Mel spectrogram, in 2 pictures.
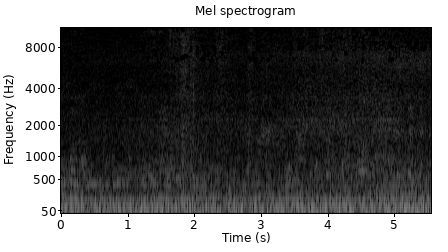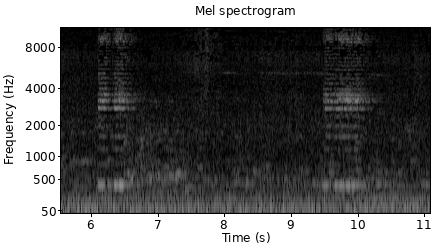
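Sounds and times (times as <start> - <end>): street traffic rumble: 0.0 - 11.0
vehicle horn honking: 6.1 - 6.8, 9.5 - 10.3.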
